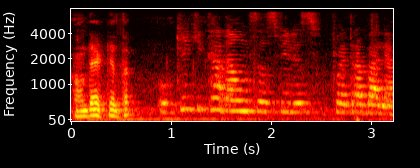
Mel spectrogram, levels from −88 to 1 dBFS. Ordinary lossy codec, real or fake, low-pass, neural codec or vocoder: AAC, 32 kbps; real; 7.2 kHz; none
